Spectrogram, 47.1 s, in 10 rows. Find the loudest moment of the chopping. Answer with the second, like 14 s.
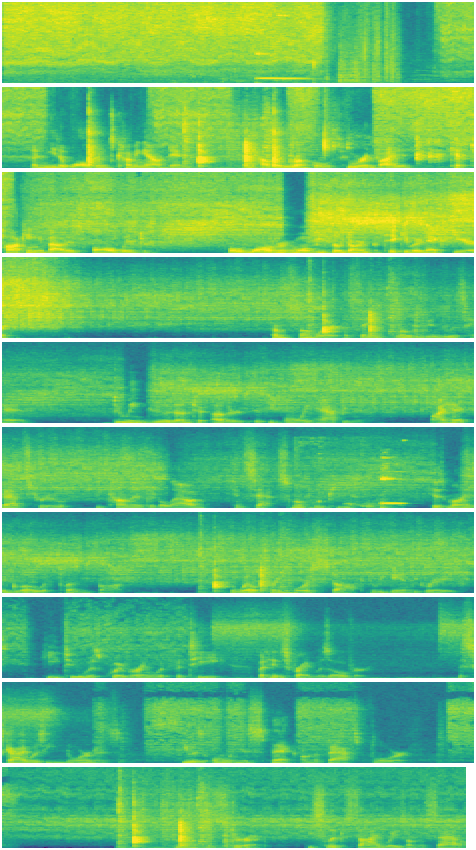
7 s.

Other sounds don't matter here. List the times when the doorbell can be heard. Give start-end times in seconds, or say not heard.
1.7-3.1, 26.5-27.6.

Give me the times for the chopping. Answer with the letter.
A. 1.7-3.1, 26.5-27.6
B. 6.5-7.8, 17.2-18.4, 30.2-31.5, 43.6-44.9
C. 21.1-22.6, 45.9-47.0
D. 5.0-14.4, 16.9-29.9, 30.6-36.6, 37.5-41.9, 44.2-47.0
B.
